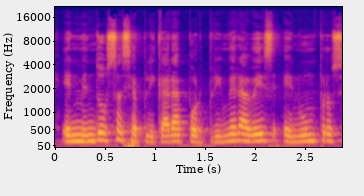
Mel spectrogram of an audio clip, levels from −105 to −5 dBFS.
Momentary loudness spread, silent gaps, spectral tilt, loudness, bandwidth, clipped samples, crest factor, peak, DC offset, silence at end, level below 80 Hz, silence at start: 8 LU; none; -4.5 dB/octave; -25 LUFS; 18 kHz; under 0.1%; 18 dB; -8 dBFS; under 0.1%; 0 s; -44 dBFS; 0.05 s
